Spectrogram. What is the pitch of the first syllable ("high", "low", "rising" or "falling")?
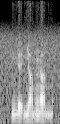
low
